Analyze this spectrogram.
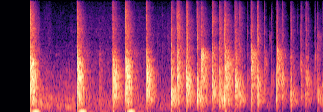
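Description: A small group clapping. It starts about half a second in with a few slow, separate claps, which quicken into steady applause.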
